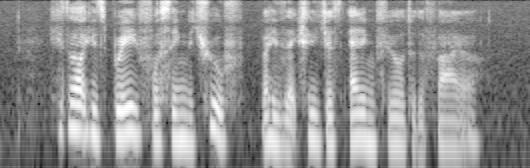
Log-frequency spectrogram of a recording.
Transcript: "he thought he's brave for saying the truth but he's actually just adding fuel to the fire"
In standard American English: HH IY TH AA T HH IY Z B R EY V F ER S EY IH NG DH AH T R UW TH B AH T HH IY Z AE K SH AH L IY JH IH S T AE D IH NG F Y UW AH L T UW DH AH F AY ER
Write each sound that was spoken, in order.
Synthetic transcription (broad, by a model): HH IY TH AA T HH IY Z B R EY V F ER S EY IH NG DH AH T R UW TH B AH T HH IY Z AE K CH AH L IY JH IH S T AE D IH NG F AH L T UW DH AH F AY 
